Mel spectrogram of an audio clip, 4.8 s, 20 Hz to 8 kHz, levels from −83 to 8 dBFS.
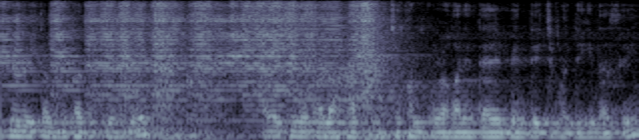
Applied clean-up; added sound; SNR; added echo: none; Domestic sounds, home sounds; 1 dB; reverberation time 2.3 s.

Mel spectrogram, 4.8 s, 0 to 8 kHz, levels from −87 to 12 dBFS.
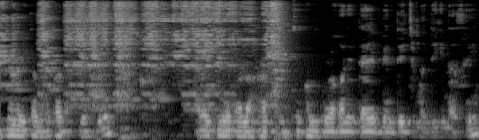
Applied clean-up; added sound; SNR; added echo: classical method WPE with log-MMSE.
